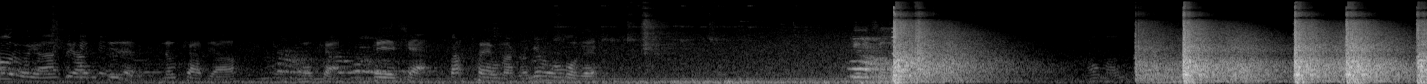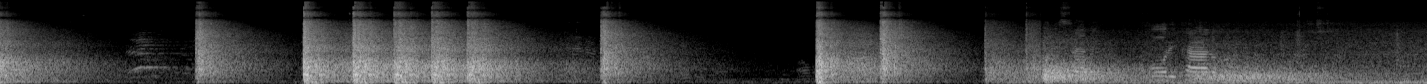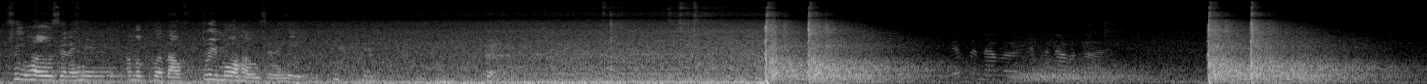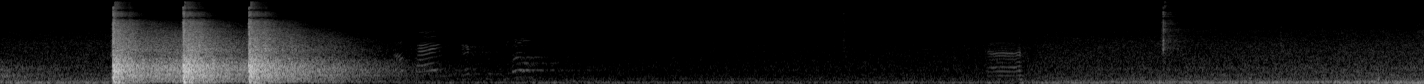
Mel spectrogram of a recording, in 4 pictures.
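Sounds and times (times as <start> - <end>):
handgun shots echoing: 8.9 - 10.2, 11.4 - 15.3, 16.2 - 21.2, 22.4 - 25.8, 36.2 - 38.0, 40.6 - 42.8, 44.0 - 46.7.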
